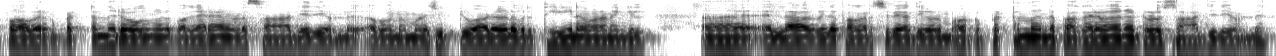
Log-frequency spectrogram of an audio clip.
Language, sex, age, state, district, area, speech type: Malayalam, male, 18-30, Kerala, Alappuzha, rural, spontaneous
